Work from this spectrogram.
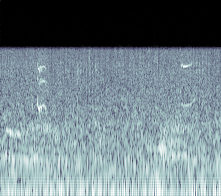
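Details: Maine Coon kittens with their mother Lakshmi, trying to win food: two thin, high mews, one near the start and one near the end, rising and falling briefly over a steady low hum.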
